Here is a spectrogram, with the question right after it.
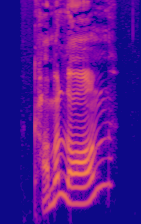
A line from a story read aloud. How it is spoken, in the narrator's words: Phelps called cheerfully from the path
